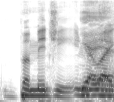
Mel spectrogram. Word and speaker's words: Bemidji: So they're like, it's like Bemidji. And Yeah, you're yeah. like, what? Yeah. I can't even pronounce that.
